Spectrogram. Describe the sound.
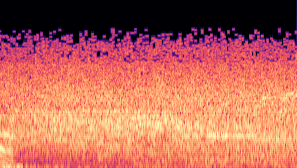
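Applause during a show announcement for Yalda night: a steady, dense wash of clapping that holds at an even level for the whole stretch.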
